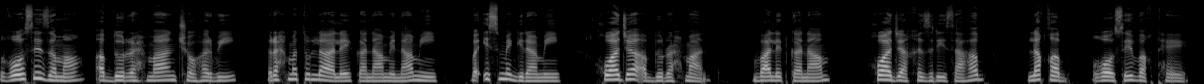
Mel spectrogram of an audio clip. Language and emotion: Urdu, neutral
